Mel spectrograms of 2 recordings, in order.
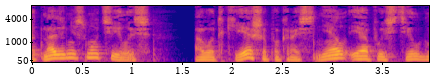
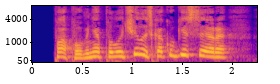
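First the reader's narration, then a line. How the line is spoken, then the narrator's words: Joyful. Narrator (Russian): радостно сказала Надя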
